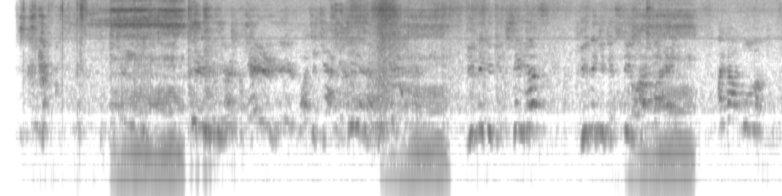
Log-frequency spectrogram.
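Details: Person asleep at night: loud, rough, rumbling snores about every four seconds, with softer breathing between them; ordinary snoring.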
